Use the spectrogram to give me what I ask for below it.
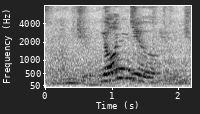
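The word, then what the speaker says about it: よんじゅう: 그래서 얘를 우리식 생각으로 해서 산주, 연주, 너무 산, 연 이렇게 짧게 하지 마시고 좀 길게 해주세요.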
